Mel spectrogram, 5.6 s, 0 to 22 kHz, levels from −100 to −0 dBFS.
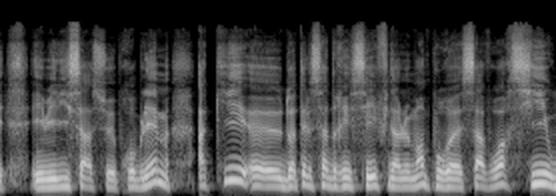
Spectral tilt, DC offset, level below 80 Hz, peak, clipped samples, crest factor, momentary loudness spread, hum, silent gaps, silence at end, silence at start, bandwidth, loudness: -4.5 dB/octave; under 0.1%; -80 dBFS; -12 dBFS; under 0.1%; 16 dB; 6 LU; none; none; 0 s; 0 s; 14.5 kHz; -27 LUFS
